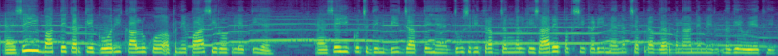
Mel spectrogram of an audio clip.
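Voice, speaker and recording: A woman narrates a scripted children's story in a high voice. Music plays clearly behind her narration. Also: steady tone, normal speed.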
